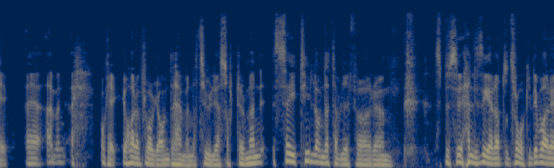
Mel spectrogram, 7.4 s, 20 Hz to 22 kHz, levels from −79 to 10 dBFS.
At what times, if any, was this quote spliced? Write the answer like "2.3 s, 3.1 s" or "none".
1.2 s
